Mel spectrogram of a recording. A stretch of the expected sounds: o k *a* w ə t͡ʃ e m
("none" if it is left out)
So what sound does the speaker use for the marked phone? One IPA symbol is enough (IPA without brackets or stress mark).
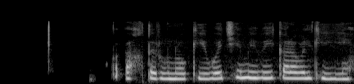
e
